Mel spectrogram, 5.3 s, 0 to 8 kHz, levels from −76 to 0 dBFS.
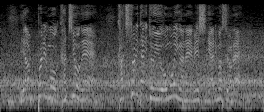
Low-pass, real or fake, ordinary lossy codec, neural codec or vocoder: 7.2 kHz; real; MP3, 64 kbps; none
